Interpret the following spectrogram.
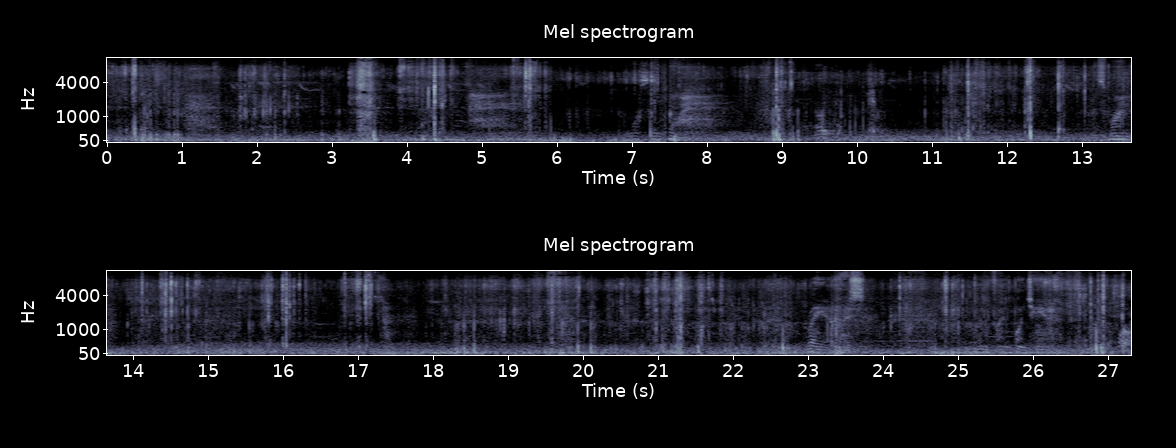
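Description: Stones and pebbles on a rocky shore knocking and clattering as rocks are turned over by hand, in scattered sharp clacks over a steady low background rumble.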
